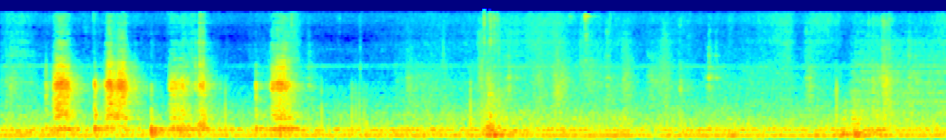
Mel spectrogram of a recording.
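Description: A knife cuts through a raw lamb tongue on a board while preparing Romanian drob, giving a few close scraping, rasping strokes near the start, then quieter handling noises with no talk.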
